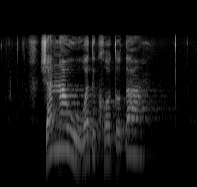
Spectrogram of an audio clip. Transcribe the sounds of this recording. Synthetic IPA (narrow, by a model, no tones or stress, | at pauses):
ʒ̥anawuwadikʰɔtɔta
